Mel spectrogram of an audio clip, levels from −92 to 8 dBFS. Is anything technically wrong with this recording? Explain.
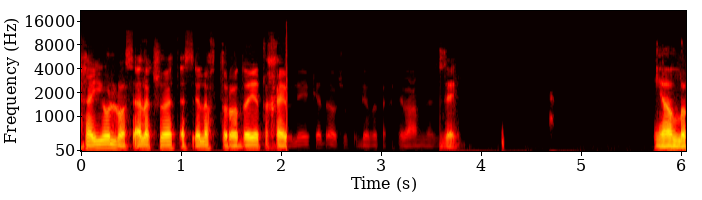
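Yes. From 2.06 to 3.60 s the speech drops by about 31 dB to a faint remnant, most likely from one channel inverted: the reversed-polarity channel cancels the shared centre signal in the mono sum. The waveform collapses to a sliver, and the spectrogram darkens.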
